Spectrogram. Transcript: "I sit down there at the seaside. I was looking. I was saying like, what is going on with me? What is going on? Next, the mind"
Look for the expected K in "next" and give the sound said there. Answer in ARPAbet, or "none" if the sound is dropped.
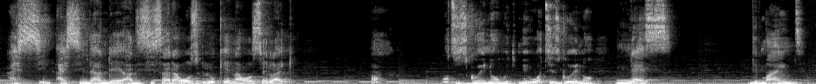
none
